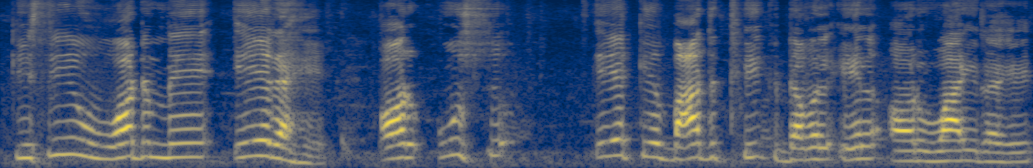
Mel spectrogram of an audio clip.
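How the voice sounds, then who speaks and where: A male teacher giving a classroom grammar lesson, explaining slowly and repeating points, asking questions and answering them himself, pointing to a board. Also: high voice. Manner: repetitive, asks and answers own questions; slow, stressed explanation.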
